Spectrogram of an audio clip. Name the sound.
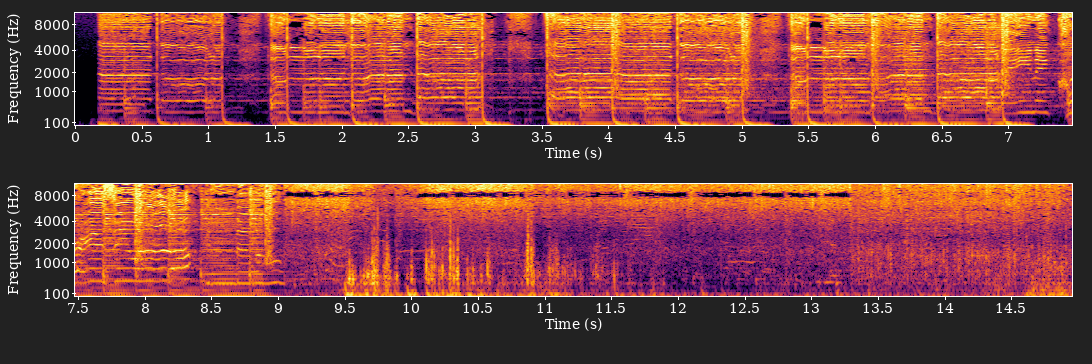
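wind and rain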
